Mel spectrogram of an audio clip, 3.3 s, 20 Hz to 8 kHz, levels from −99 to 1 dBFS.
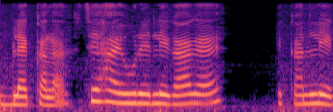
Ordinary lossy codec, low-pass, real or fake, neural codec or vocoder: none; 7.2 kHz; real; none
